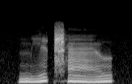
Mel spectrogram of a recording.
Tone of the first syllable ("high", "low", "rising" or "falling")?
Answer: rising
